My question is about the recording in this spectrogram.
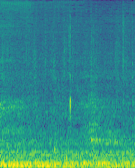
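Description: A steady low background rumble with a faint single click about a second in.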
